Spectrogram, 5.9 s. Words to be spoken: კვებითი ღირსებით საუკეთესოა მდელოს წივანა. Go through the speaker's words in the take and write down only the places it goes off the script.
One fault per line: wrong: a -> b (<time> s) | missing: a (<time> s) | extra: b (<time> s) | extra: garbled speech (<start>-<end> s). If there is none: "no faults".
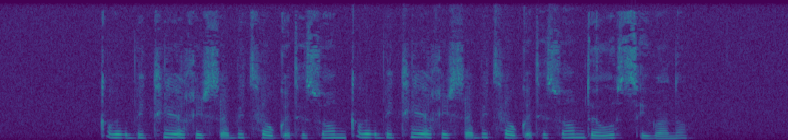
extra: კვებითი ღირსებით საუკეთესოა (2.7 s)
